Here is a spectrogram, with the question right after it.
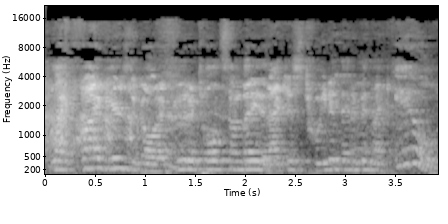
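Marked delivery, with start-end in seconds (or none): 3.5-3.9 high, swooping sound of disgust; grossed out. Acted. Listener hearing someone just tweeted, grossed out. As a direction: recoil from it in mock disgust.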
